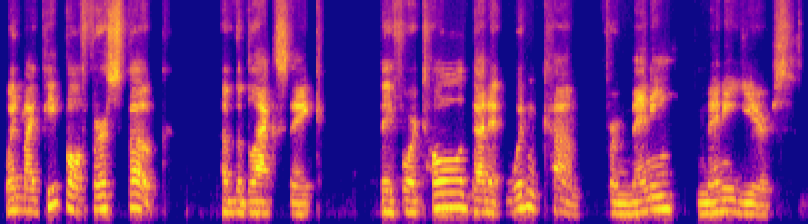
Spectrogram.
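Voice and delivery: slow, gentle storybook reading with long pauses; reading a picture book aloud. Acted. Teacher reading a picture book to school families, slow and gentle.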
